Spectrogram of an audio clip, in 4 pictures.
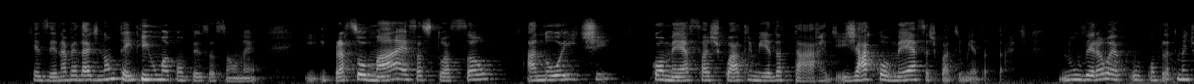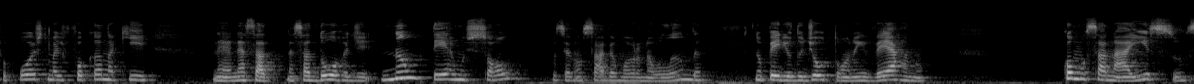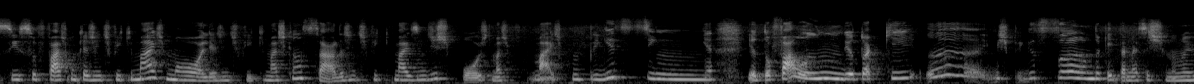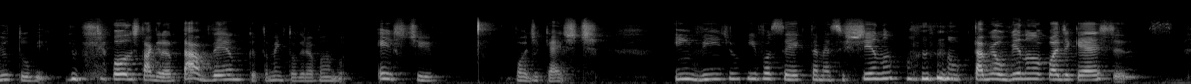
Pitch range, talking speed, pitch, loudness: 190-245 Hz, 165 wpm, 215 Hz, -31 LUFS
